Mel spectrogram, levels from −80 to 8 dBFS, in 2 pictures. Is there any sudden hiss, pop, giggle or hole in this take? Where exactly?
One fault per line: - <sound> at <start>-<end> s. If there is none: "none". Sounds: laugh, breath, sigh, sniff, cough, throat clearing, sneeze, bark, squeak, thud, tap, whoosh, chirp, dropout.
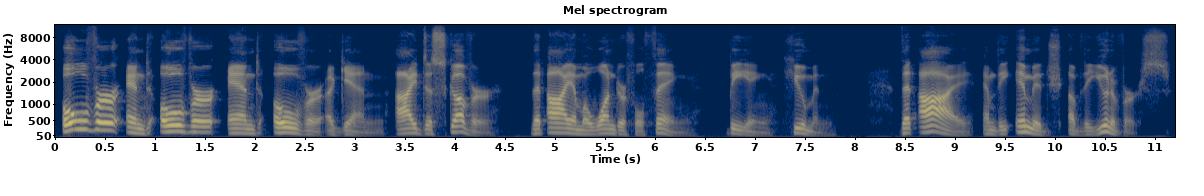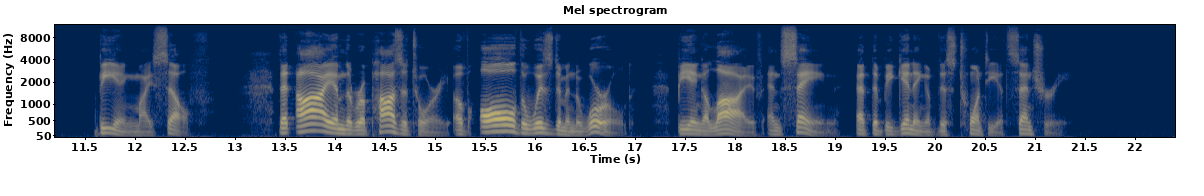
none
